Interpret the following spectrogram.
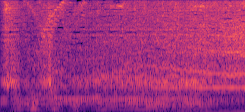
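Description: Sound design of an animated channel logo intro: a dense, noisy whoosh that keeps building, with a brief high falling sweep about half a second in.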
